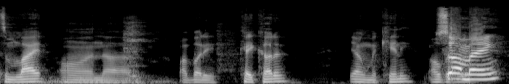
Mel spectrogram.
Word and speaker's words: KKUDDA: I'm basically everywhere with the handle K Cutter Music. So it's spelled KKUDDAMUZIC. A lot of people pronounce it Kuda or whatever.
